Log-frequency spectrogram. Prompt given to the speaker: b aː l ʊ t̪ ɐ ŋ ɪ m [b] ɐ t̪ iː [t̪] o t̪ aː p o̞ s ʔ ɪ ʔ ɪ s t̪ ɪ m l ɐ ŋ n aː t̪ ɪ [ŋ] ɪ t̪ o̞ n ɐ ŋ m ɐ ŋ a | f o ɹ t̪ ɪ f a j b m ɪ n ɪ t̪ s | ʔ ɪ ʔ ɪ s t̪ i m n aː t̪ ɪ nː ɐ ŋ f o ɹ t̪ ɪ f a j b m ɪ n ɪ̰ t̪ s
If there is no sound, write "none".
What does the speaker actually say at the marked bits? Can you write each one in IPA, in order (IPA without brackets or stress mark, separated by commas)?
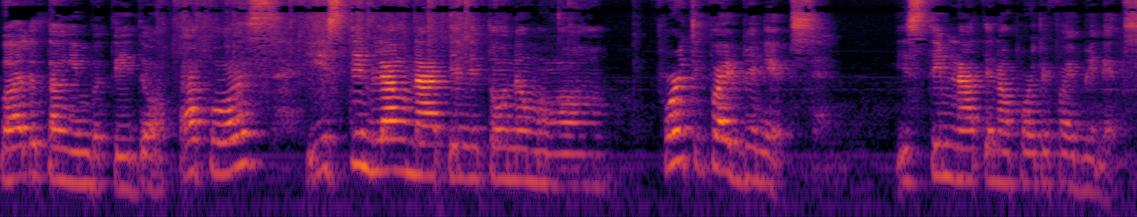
b, d̪, n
